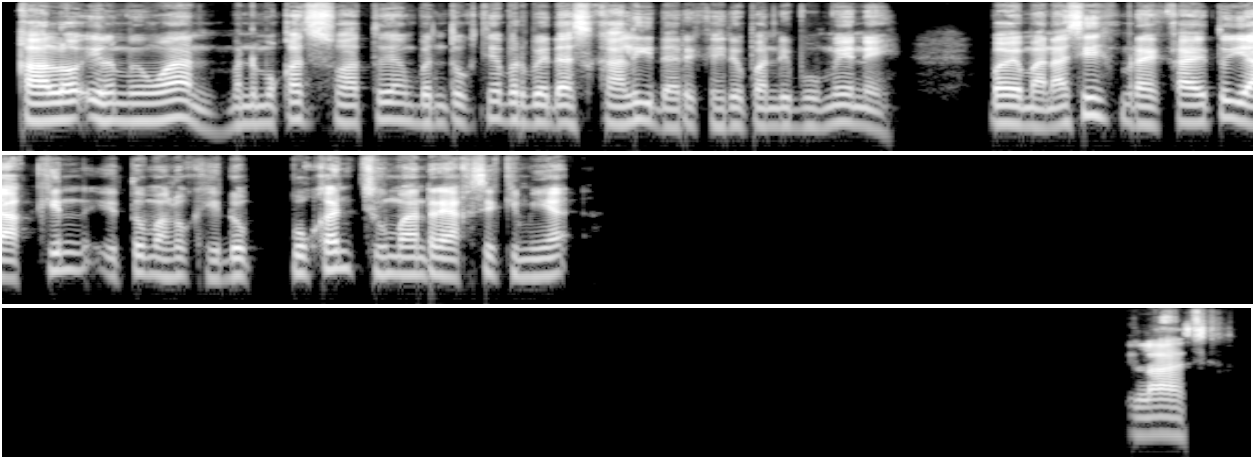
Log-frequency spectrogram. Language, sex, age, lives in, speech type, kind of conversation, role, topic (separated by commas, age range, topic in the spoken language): Indonesian, male, 30-34, Indonesia, read, expert-assistant, asker, Bagaimana memulai perjalanan belajar tentang planet-planet dan fenomena menarik yang terjadi di dalamnya?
